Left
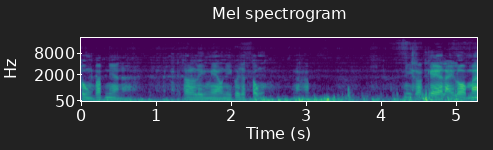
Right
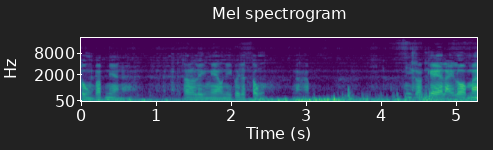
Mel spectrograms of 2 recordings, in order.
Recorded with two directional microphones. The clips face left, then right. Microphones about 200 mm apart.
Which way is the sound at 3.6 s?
5° right (ahead or behind).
